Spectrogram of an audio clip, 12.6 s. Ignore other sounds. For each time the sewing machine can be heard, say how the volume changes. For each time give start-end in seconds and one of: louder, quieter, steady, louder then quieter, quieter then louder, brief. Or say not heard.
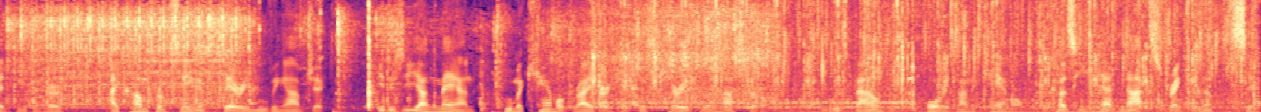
0.0-12.5 quieter then louder.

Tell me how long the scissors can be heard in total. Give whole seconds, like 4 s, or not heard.
2 s.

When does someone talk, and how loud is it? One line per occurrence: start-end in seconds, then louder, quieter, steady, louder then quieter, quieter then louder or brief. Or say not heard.
0.0-12.5 steady.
